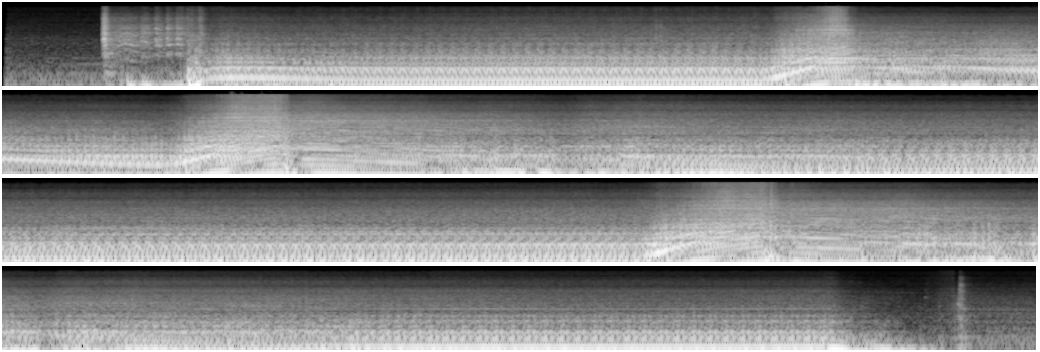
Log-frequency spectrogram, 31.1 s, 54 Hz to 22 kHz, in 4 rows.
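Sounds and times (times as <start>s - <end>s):
Ford Mustang GT California Special exhaust: 1.4s - 30.1s.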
